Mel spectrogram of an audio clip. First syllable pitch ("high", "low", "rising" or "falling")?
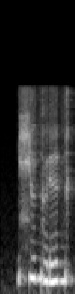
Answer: high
